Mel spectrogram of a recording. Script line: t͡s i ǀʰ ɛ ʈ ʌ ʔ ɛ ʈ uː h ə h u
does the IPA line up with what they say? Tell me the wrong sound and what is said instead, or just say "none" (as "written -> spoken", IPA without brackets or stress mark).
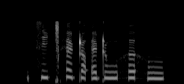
none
